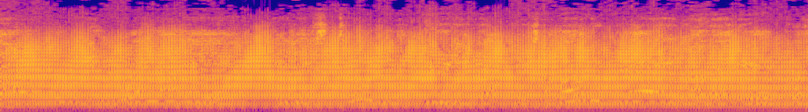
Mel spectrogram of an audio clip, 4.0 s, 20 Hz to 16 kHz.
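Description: North American T-6 Texan (SNJ) in flight, its radial engine and propeller giving a loud, steady drone of many even tones; the prop tips are running at supersonic speed, the source of the type's signature rasp.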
